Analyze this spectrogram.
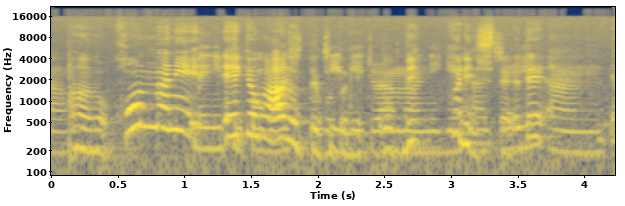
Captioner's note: japanese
